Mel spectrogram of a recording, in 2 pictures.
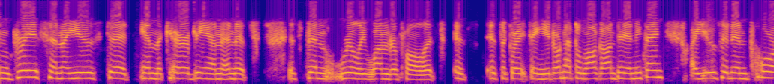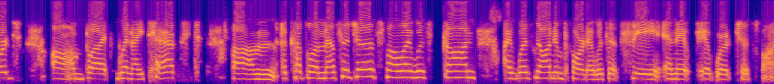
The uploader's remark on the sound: This is the recording of the BlindShell Classic 2 - 101 and Beyond call held in ACB Community on 27 March, 2023.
